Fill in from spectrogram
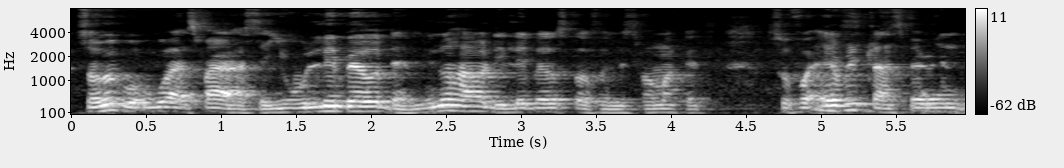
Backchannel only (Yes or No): Yes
